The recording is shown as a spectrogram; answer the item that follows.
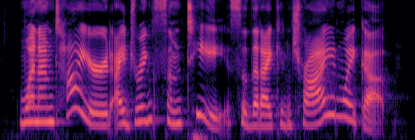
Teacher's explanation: I'm stressing the particle on the phrasal verb, but you notice that even in a long sentence like this, being sure to distinguish the words that are stressed from the words that are reduced or unstressed really helps increase the impact of my sentence.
